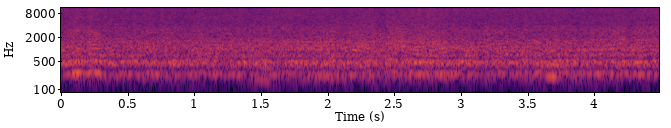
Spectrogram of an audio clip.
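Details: Many bees hum together in a dense, even drone, short passage of steady wing buzzing with slight swells.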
